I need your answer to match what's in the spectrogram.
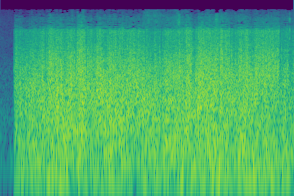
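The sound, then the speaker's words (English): A loud, steady roar of hurricane-force winds from Storm Dennis buffets the microphone while massive waves crash beneath it on the North Atlantic. The sound starts abruptly and stays intense throughout, with no voices. “Hurricane winds and massive waves are roaring across the North Atlantic, where Storm Dennis has landed.”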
